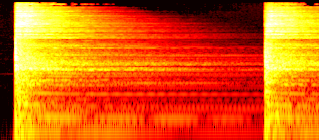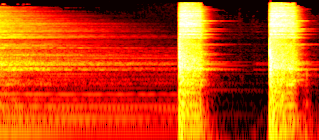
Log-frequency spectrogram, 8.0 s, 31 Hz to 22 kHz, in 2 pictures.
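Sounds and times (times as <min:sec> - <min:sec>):
cymbals: 0:00.2 - 0:06.5.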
